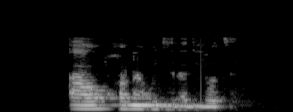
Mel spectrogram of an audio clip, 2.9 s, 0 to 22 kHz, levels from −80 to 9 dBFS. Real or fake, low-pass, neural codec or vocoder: real; 5.4 kHz; none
